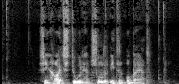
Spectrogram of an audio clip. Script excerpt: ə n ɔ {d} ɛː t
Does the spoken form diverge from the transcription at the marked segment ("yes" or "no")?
yes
